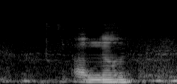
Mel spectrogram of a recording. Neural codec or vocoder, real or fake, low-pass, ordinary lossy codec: codec, 44.1 kHz, 1.7 kbps, Pupu-Codec; fake; 7.2 kHz; AAC, 48 kbps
